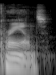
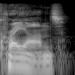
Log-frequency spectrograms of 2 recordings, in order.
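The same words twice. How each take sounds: First: The word is said as one syllable. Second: The word is said as two syllables. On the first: This is how people here say it. The speaker calls it right. "We say new box of crayons" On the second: This is not how people here say it. The speaker calls it wrong. "not crayons"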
